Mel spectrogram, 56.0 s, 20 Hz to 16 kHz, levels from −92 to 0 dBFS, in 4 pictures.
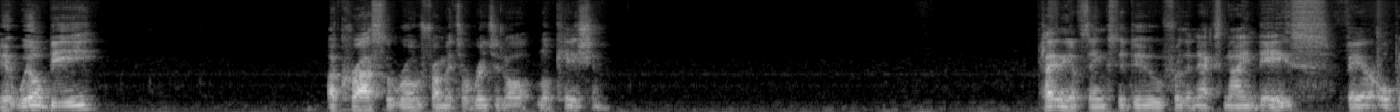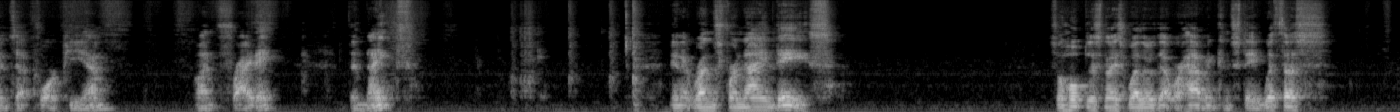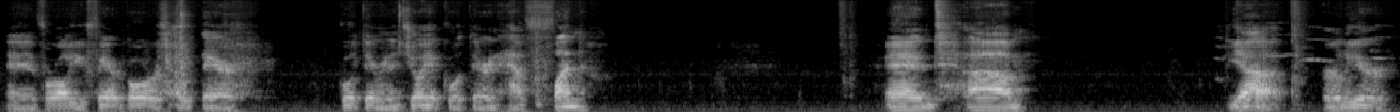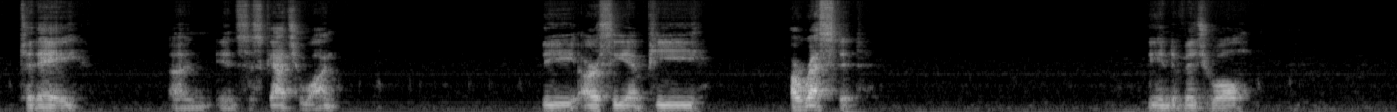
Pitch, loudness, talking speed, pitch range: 90 Hz, -30 LUFS, 85 wpm, 80-95 Hz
